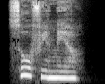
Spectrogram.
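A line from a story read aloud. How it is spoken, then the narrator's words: Sighing. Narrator (German): es klang wie ein Seufzer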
